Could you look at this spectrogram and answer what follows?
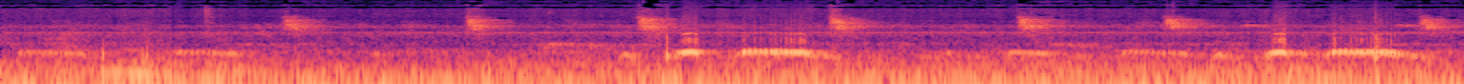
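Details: Spotted dove lure call, recorded for real to attract other doves: repeated low, mellow cooing phrases of several notes, with sharp descending chirps from other small birds scattered throughout and a low rumbling background.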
